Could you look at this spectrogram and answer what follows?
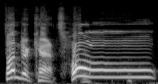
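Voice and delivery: high, loud heroic cry; Thundercats battle cry. Pretend. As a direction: belt it like the cartoon intro. Thundercats catchphrase shout.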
